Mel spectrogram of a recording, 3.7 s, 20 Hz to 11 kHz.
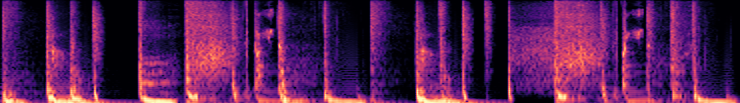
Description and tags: Hiphop/beats made with flstudio12/reaktor/omnisphere2
130bpm, trip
